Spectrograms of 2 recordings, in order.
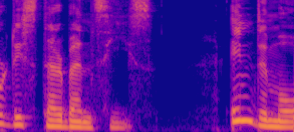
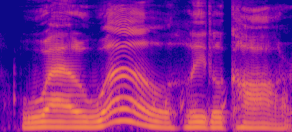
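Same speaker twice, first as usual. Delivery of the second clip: big, deep, low storybook character voice; 5 semitones lower than usual. The pike answers the little carp's greeting, in a deep voice. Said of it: "the pike replied in a deep voice".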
